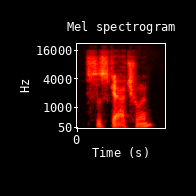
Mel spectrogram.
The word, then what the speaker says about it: Saskatchewan: next to us, which is even more rural, Saskatchewan.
